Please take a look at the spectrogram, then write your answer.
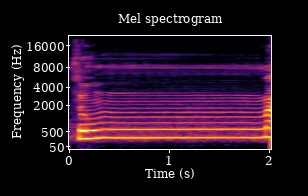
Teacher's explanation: اب شد کی وجہ سے اپنے سا کو میم کے ساتھ ملانا ہے۔ جب شد میم کے اوپر آتی ہے تو جو پچھلے والا حرف میم کے ساتھ ملتا ہے تو ساتھ ساتھ ایک الف کے برابر غنہ ہوتا ہے۔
